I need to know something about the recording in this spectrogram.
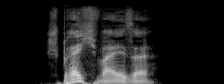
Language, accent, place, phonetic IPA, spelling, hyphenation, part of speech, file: German, Germany, Berlin, [ˈʃpʁɛçˌvaɪ̯zə], Sprechweise, Sprech‧wei‧se, noun, De-Sprechweise.ogg
- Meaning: way of speaking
